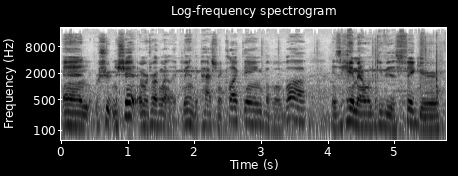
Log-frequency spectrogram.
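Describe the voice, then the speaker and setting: Over noticeable background noise and audible room echo, a man of medium pitch talks at a very fast pace. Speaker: toy store owner. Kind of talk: casual chat.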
